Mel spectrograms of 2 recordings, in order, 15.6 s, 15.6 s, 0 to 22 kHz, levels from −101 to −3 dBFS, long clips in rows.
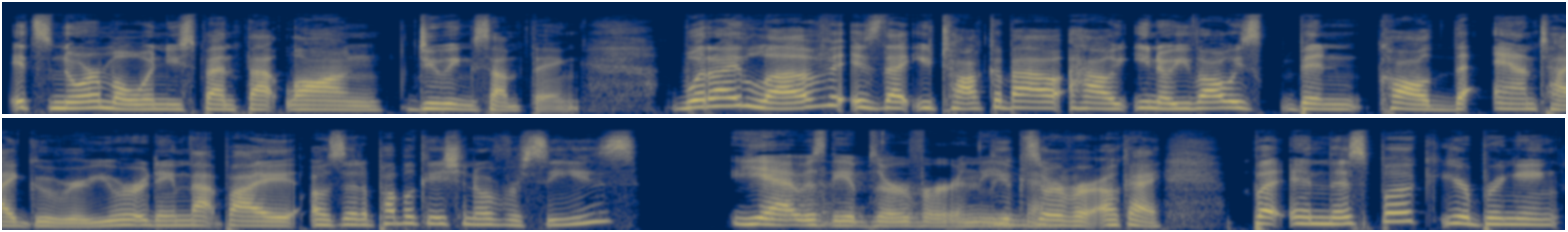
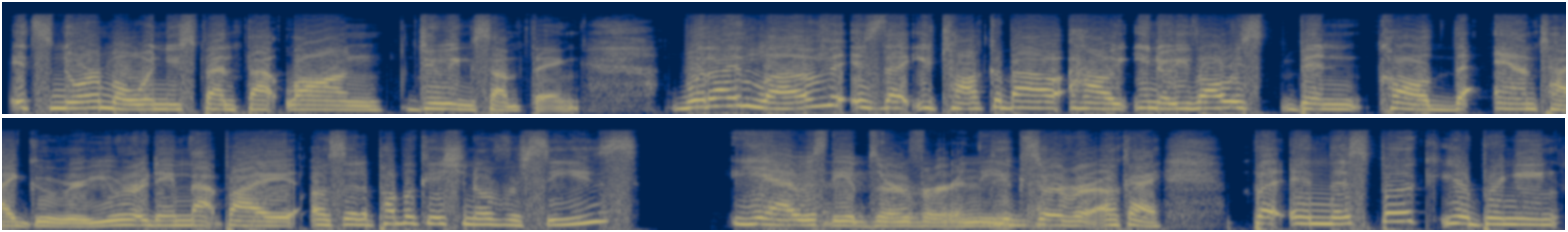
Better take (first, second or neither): first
